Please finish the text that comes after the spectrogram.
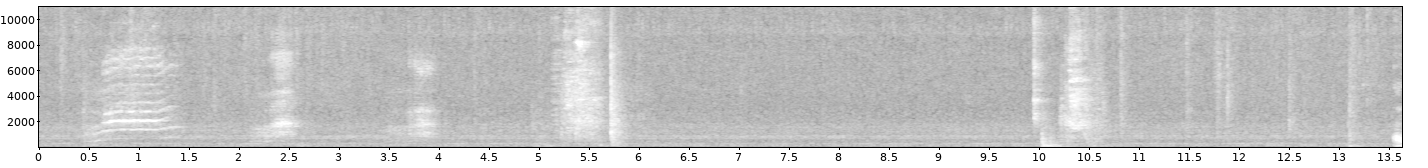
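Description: A pet cat meows a few times near a door, wanting to go outside: an opening drawn-out meow followed by softer, shorter calls, with quiet clicks and a louder bump later in a calm room.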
